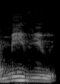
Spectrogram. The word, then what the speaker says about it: MeVue: Yeah, MeView, MEVUE.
